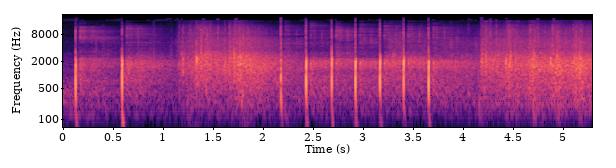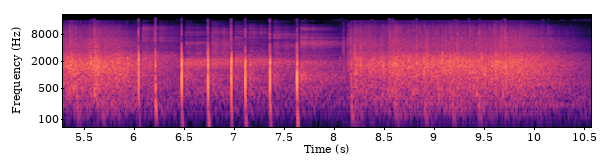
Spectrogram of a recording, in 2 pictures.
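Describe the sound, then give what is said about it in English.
A large audience claps back in sharp unison to a lead, single and patterned claps answered precisely, alternating with stretches of dense, sustained applause that swells and fades. “So I'll clap my hands and you respond appropriately.”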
